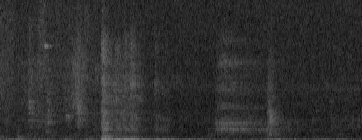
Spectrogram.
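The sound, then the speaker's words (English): A slow, deep breath taken during a guided gratitude exercise, a long airy breath that swells loudly, then softer breathing that tapers away, with no talk. “And we can all take a slow deep breath.”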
